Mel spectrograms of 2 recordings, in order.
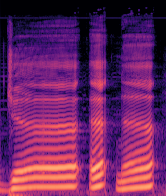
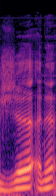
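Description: First: The j sound starts with a full, firm closure. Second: The j sound is soft, without a full closure. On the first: The speaker calls it right. "لا جاءنا" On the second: The speaker calls it wrong. "لابد من غلق المخرج قبل نطقها باش ما نقول جاءنا"

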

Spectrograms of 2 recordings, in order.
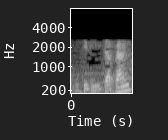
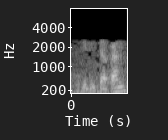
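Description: The two takes are said the same way.

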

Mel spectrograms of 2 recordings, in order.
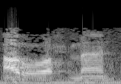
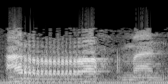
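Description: First: The r is made with one light tap. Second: The r is trilled heavily with many taps. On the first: The speaker calls it right. "Ada gerakan" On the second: The speaker calls it wrong. "tidak ngegeber seperti huruf yang punya kita ... enggak begitu"

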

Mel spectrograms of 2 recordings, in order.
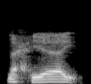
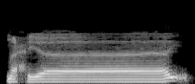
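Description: First: The long vowel is held only briefly. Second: The long vowel is held a long time. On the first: "قصر" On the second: "طول"

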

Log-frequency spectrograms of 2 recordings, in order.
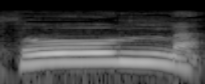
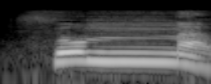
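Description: First: The first vowel is stretched long. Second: The first vowel is kept short. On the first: The speaker calls it wrong. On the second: The speaker calls it right.

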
